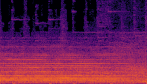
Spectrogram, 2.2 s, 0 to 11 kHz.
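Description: ABB X2 tilting high-speed trainset's horn sounding one long, steady chord of several tones that cuts off near the end, over the rushing noise of the passing train.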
